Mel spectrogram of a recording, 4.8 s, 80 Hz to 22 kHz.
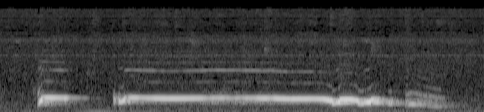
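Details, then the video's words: Barbary dove (puter pelung) with a thick-voiced long 'kwook' coo, played as a lure for other doves: a short note, a brief pause, then a steady drawn-out hum lasting about three seconds that wavers and sinks at the end. "puter pelung suara tebal kwook panjang 100% ampuh buat pancingan puter pelung anda"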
